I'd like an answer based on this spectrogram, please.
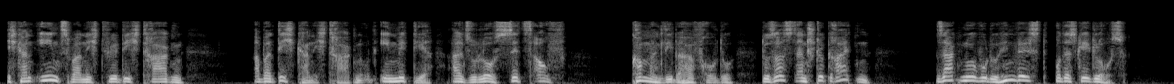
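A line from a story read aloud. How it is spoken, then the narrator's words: Calling out. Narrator (German): rief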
